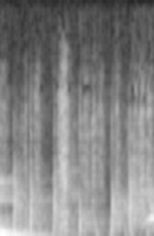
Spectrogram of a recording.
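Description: Handwriting on paper during a math lesson on cone volume: a faint, close series of short scratchy pen strokes in an uneven rhythm with small gaps between them, and no talking.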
